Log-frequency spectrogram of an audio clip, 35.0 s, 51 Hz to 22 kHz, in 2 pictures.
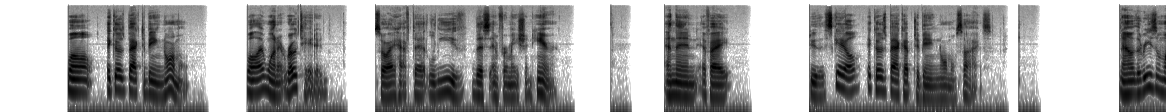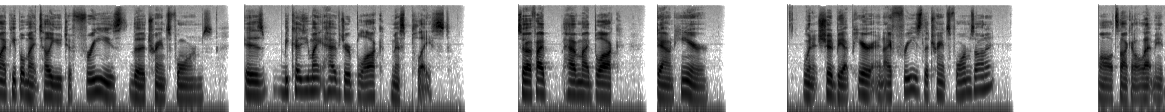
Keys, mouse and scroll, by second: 0.3 scroll up 1, 4.7 ctrl+z, 8.2 scroll down 1, 10.3 ctrl+a, 11.6 click, 14.8 ctrl+z, 15.9-16.8 scroll down 1, 16.8-21.7 middle drag, 21.7 right click, 25.1-27.2 middle drag, 27.2 g, 27.8 click, 29.3 middle click, 31.3 ctrl+a, 32.6 click.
